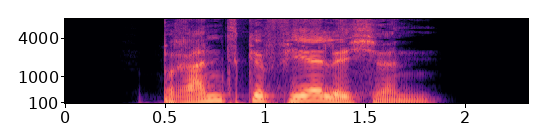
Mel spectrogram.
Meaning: inflection of brandgefährlich: 1. strong genitive masculine/neuter singular 2. weak/mixed genitive/dative all-gender singular 3. strong/weak/mixed accusative masculine singular 4. strong dative plural
- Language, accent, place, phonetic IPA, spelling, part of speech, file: German, Germany, Berlin, [ˈbʁantɡəˌfɛːɐ̯lɪçn̩], brandgefährlichen, adjective, De-brandgefährlichen.ogg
